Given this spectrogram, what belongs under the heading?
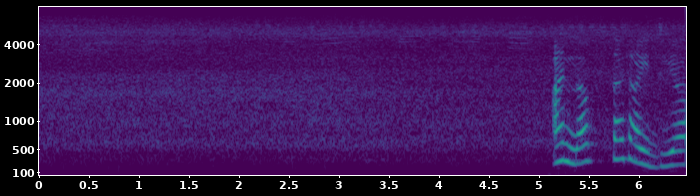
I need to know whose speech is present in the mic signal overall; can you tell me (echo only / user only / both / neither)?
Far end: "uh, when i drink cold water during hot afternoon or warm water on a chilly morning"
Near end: user only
